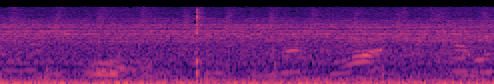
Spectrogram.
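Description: A cricket bat strikes the ball once, a single sharp knock about a second in, off a delivery that is played for a single. Faint calls from players on the field come around it, over a low steady rumble.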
